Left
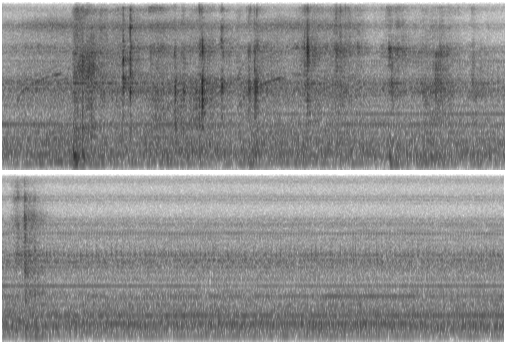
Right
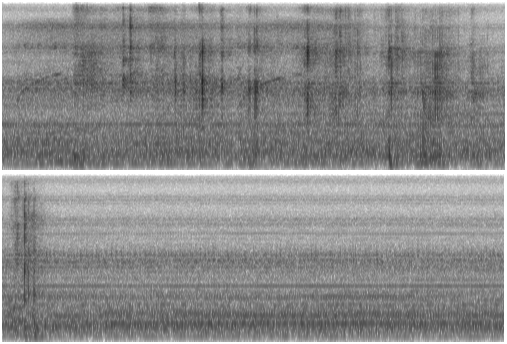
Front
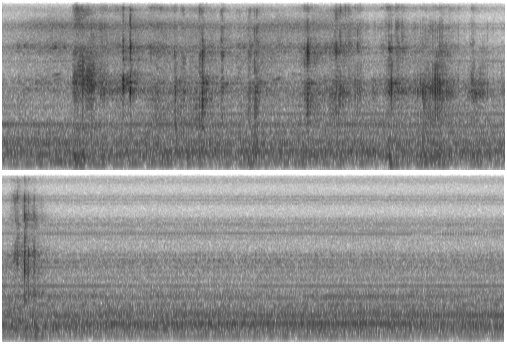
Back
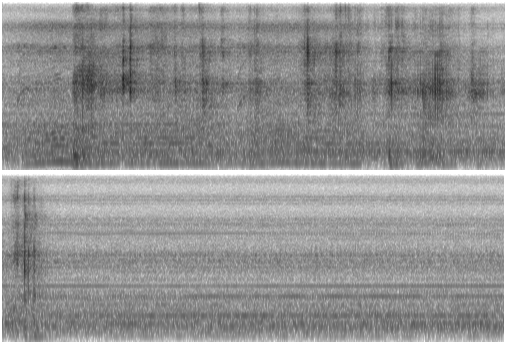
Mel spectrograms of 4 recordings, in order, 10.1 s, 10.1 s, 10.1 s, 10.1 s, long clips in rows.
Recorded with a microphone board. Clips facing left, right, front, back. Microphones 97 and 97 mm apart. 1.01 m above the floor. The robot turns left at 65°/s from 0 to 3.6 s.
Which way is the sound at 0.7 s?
105° left.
